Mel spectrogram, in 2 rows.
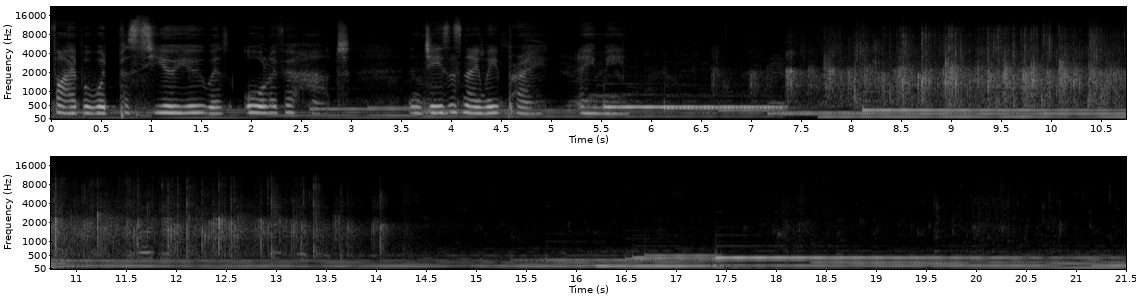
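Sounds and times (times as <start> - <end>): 
speech: 0.0 - 6.0
sustained low keyboard chords: 0.0 - 21.5
audience clapping: 6.6 - 15.2.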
